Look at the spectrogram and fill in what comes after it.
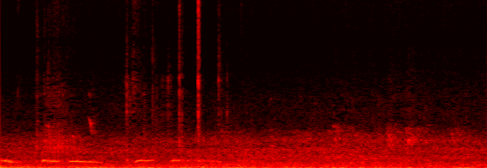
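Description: A bird calling: a series of about six short, low notes in the first three seconds, each one bending up or down. A steady low rumble runs underneath.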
